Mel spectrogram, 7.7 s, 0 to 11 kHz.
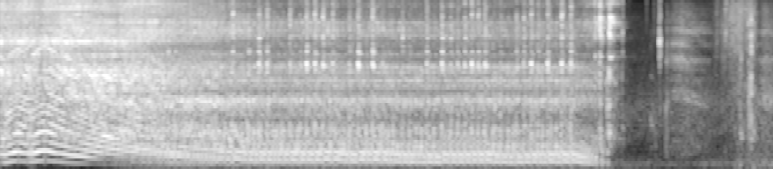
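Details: Huyosen 6524 Husqvarna 365 clone chainsaw free revving after idle adjustment, with no rev limiting; tach showed above 13,000 rpm and the top cover pops off at high rpm. It climbs to a high, steady howl and holds it cleanly; healthy.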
